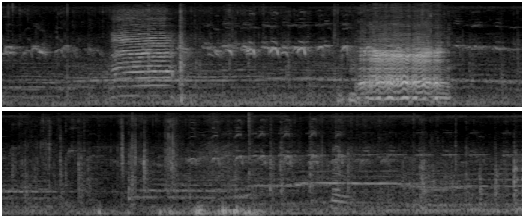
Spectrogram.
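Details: Texel Merino ram, eleven months old and kept in a pen; a short bleat, then a louder harsh bleat about two seconds later, followed by quieter shuffling, low sounds and a faint drawn-out tone.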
